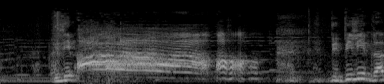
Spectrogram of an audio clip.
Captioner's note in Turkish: Bağırıyor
